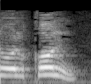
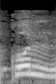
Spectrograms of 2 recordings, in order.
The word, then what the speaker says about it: قل: قل، القاف حرف مستعلي، حرف مفخم، أو القل، واللام، اللام هنا أحرص على إظهارها، أو القل، لأن بعض الناس ممكن ينطقها نون والقن، قل يا أيها، لا قل، يبقى اللام تظهر وأحرص على إظهارها.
